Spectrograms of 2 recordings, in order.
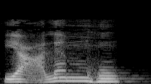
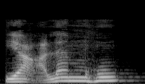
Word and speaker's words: يعلمه: سادسا، احذر من اللحن عند قراءة حرف الميم الساكن في كلمة يعلمه يعلمه، الميم ساكنة وليست مضمومة، يعلمه وليس يعلمه، وهذا خطأ شائع فتنبه.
